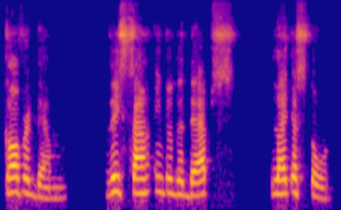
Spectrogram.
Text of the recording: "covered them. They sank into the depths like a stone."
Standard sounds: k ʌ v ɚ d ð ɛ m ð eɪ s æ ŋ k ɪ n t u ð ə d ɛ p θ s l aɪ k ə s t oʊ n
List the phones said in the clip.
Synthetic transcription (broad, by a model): k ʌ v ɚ d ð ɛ m ð eɪ s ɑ ŋ ɪ n t u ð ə d ɛ p s l aɪ k ə s t oʊ n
